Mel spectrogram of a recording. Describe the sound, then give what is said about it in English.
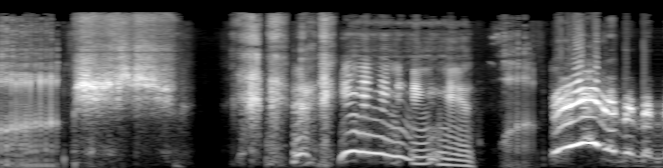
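A voice mimics a run of snores made by sleeping people, in different styles: rough throaty rattles, wheezy breaths and a rising, whining snort, each burst loud with short pauses between. “He heard all the different forms of snoring.”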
